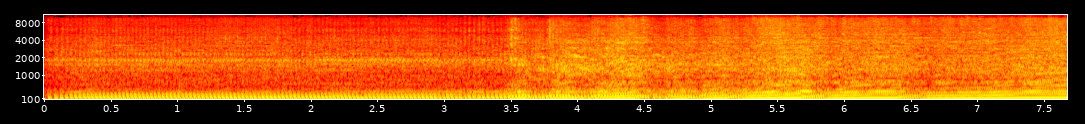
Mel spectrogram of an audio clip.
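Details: Honda Harmony FG100 small tiller, carburetor fixed after sitting: single-cylinder settles into a steady, even putter, then picks up and drops back cleanly as the throttle moves; normal running.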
